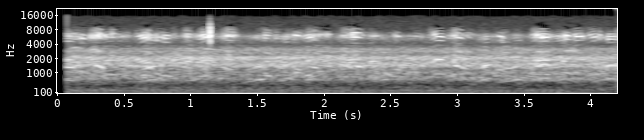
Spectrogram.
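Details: Thousands of Canada geese gathered at the Cheam Wetlands near Chilliwack, British Columbia, giving a dense, unbroken chorus of overlapping nasal honks with no pauses. A faint low hum runs underneath.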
